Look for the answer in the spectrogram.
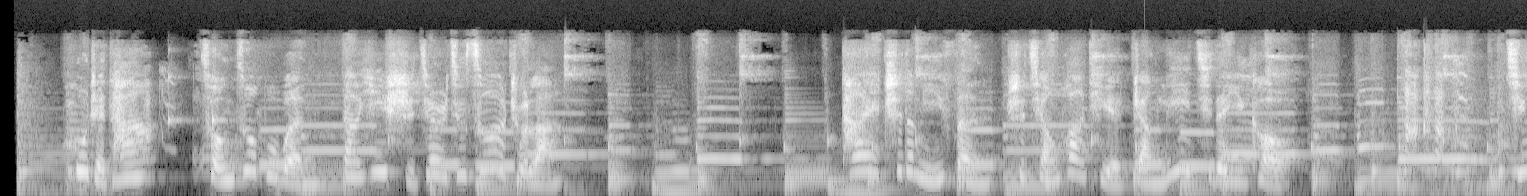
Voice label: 广告 奶粉

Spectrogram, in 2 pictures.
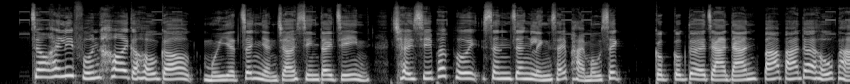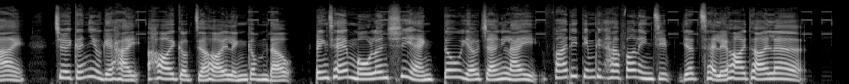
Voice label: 粤语女信息流

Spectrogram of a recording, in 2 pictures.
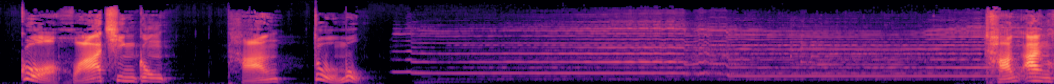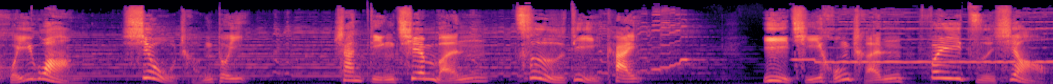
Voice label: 朗诵唐诗过华清宫磁性大气配音

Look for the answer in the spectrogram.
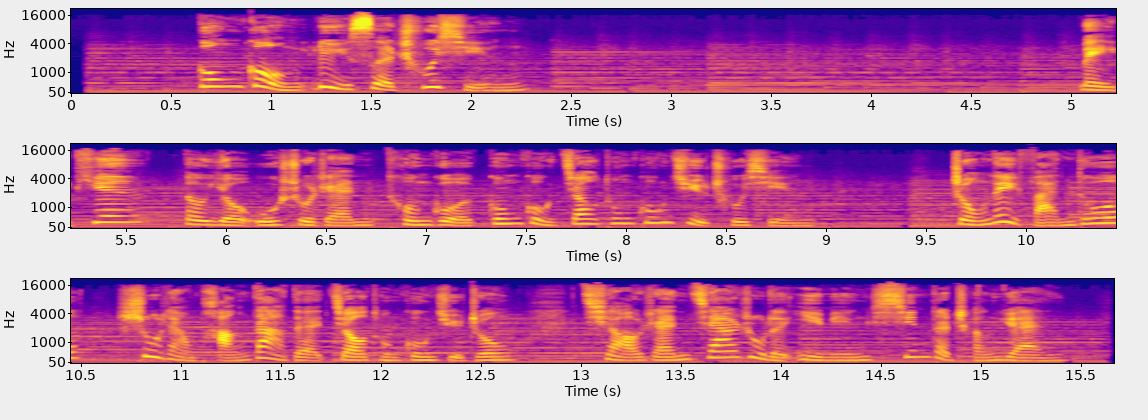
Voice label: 产品介绍; 公共绿色出行

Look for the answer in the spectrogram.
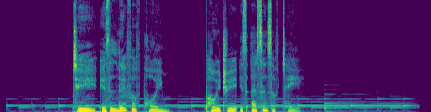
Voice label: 英文质感广告

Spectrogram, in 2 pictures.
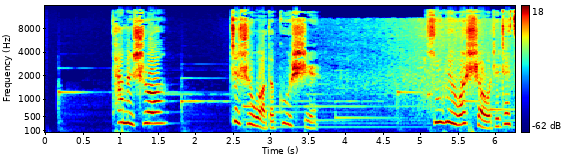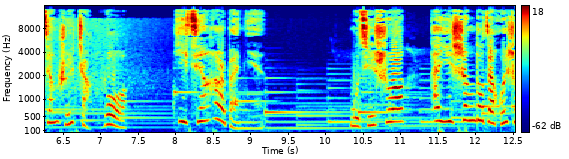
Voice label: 混配女; 王者荣耀

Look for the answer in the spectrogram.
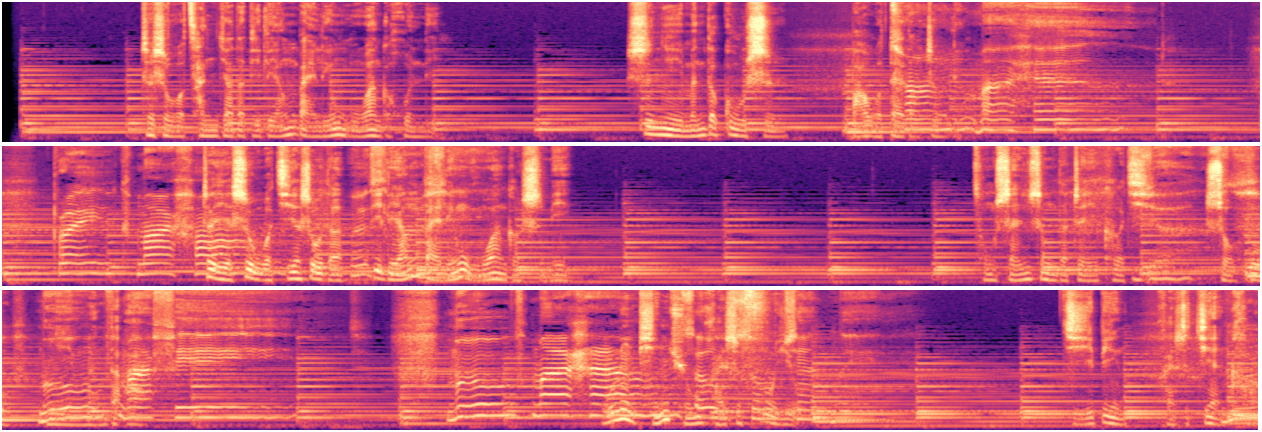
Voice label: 广告 誓言

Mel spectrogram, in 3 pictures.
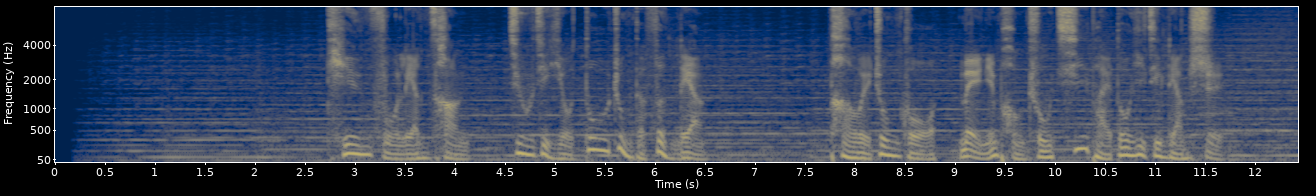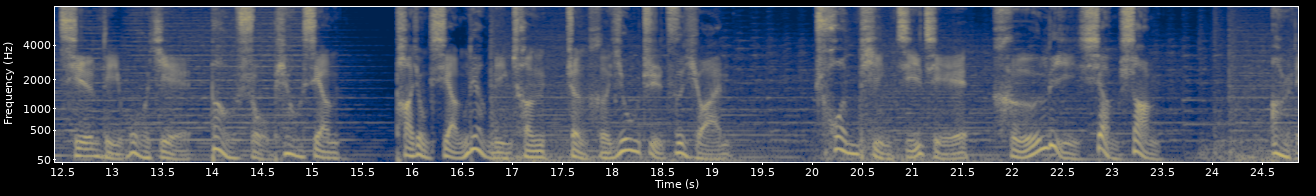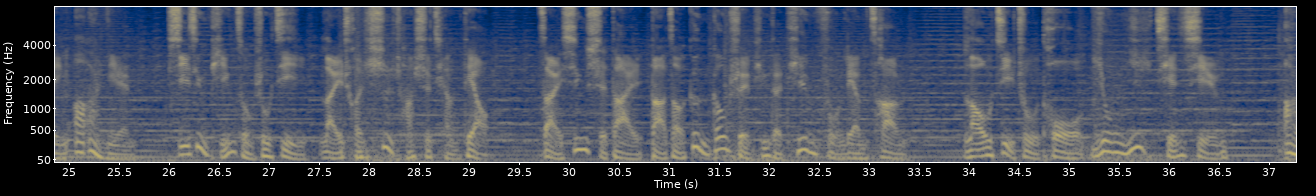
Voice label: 开场宣传片; 蜀农一卡通首发仪式开场宣传片

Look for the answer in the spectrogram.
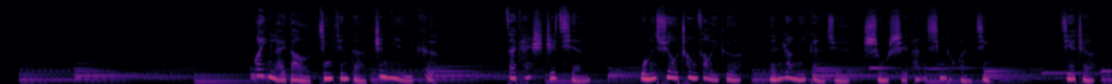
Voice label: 正念催眠抒情温柔

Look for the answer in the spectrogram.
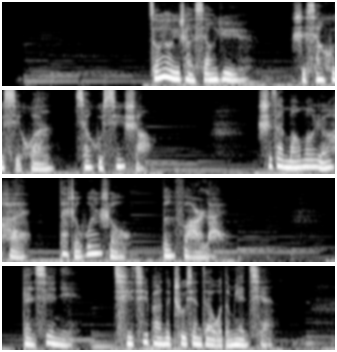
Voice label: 旁白微电影旁白

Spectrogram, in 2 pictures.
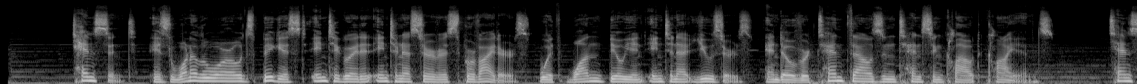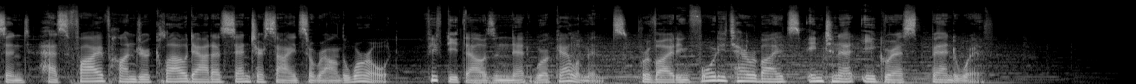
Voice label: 宣传片

